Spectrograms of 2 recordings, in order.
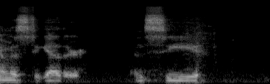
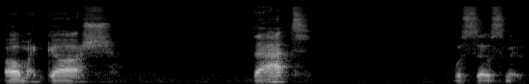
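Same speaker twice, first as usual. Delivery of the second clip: normal talking voice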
